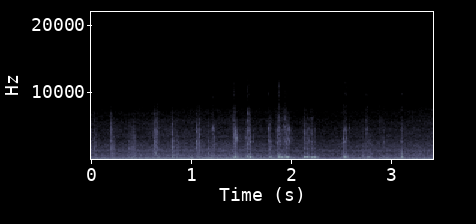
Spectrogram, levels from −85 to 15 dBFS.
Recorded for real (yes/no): yes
